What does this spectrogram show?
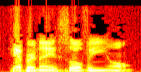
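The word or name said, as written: Cabernet Sauvignon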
